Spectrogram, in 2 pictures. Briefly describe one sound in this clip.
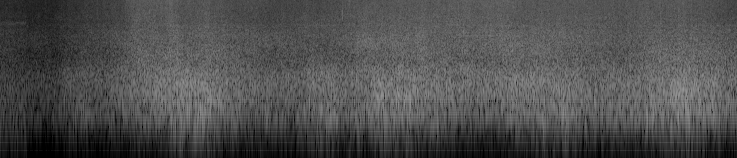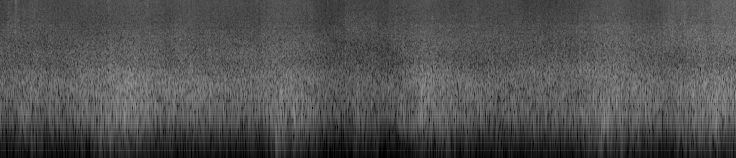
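Small waves wash and splash against rocks at the shore, surging and easing again and again.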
